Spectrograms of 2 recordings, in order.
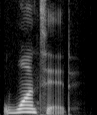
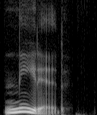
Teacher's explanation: So, we insert a little vowel cushion.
